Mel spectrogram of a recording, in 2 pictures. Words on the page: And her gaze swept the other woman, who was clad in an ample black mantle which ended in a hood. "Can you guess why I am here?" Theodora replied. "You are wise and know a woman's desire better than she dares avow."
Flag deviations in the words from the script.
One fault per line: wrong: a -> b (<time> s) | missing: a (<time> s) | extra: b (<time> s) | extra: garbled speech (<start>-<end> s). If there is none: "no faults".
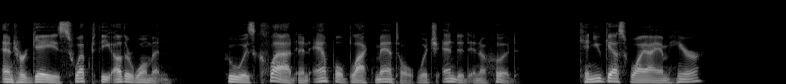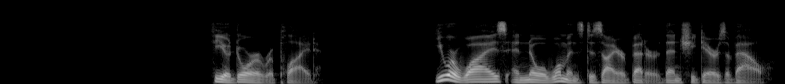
missing: in (3.0 s)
